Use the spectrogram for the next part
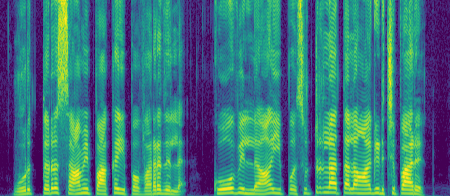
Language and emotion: Tamil, angry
